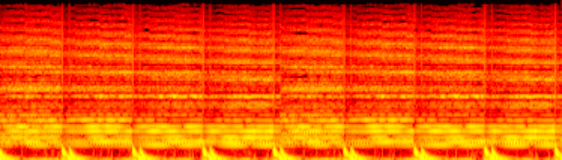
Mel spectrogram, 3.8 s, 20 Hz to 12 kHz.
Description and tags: Beat Wave 001 128 bpm
percussion-loop, 128-bpm, drum-loop, percs, loop, funky, beat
